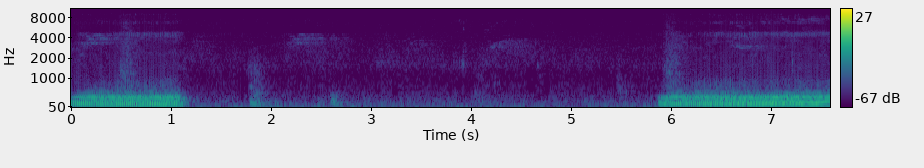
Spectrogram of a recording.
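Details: A sleeping French Bulldog snores: two long, low, rumbling breaths, each over a second long, separated by a quiet pause of nearly five seconds, with faint soft background sounds.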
